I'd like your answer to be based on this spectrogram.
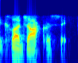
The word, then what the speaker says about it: Kludgeocracy: Yeah, I think it's a silent E. I usually say Kludgeocracy.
